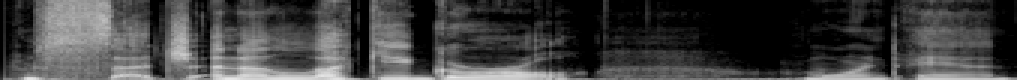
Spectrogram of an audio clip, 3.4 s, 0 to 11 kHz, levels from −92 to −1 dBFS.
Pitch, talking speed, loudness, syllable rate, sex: 205 Hz, 125 wpm, -19 LUFS, 4.3 syllables/s, female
